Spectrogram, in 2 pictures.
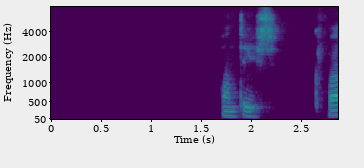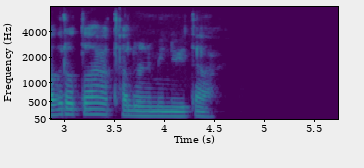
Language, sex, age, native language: Icelandic, male, 20-29, Icelandic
